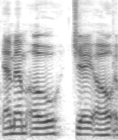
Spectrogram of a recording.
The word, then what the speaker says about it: MMOJO: M OJ O. By the way, it's just pronounced Mojo, but you know what?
